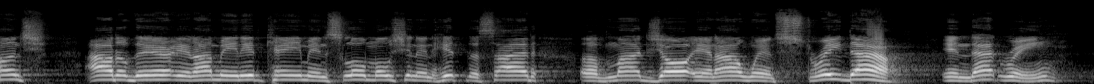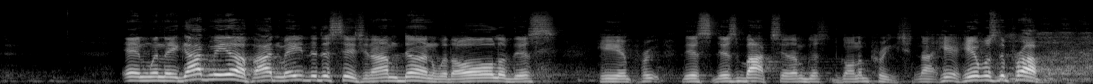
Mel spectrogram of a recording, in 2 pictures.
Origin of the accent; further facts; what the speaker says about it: Cleveland, Ohio, United States; I've had friends growing up in Cleveland, Ohio, that got involved with a lot of things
